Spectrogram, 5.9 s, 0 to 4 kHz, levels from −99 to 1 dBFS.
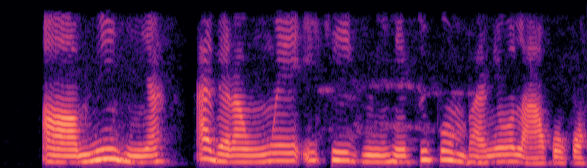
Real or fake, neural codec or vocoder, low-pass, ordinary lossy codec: real; none; 3.6 kHz; none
